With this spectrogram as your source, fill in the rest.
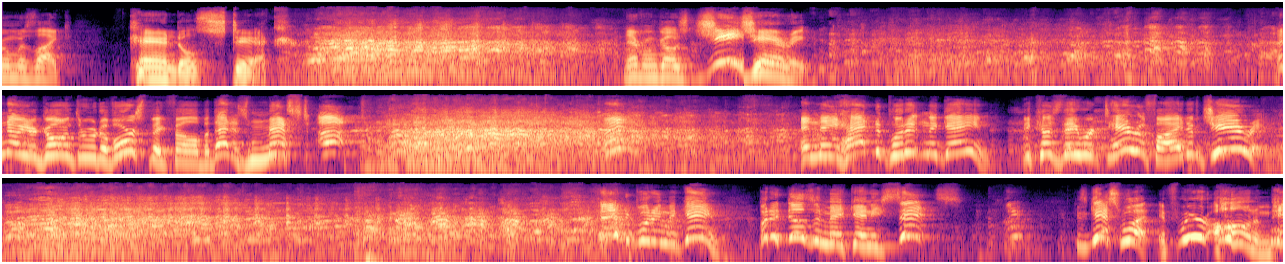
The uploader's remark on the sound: From a live show in Saint John, New Brunswick.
